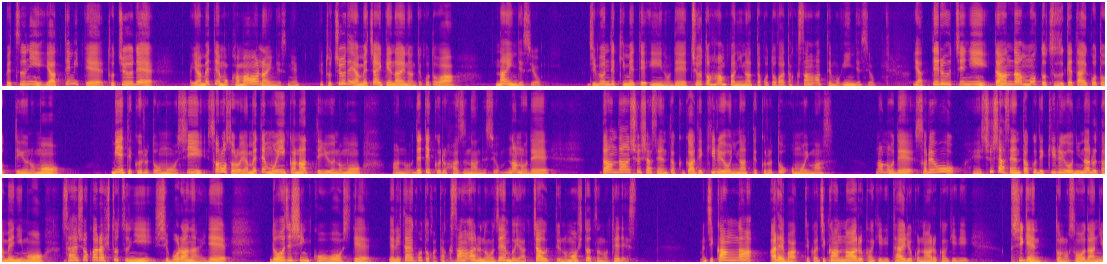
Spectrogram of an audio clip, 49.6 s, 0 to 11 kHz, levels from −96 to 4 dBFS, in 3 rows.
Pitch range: 195-270 Hz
